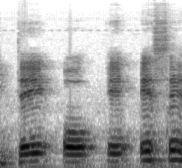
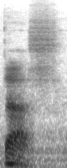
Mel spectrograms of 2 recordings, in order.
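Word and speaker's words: does: Entonces, D-O se pronuncia do, y D-O-E-S en tercera persona se pronuncia das, D-A-S. Entonces, no se dice do-es, ni se dice do. Repito, se pronuncia do y das.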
